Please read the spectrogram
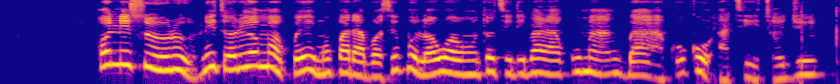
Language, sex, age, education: Yoruba, female, 30-45, tertiary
